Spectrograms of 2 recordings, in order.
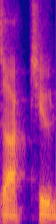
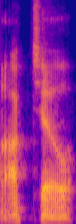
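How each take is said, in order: First: The name ends with an 'oo' vowel. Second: The name ends with an 'oh' vowel. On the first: The speaker calls it right. "which I'm hearing is Octu" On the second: The speaker calls it wrong. "not Octo"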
